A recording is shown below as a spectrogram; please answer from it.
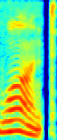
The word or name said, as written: want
